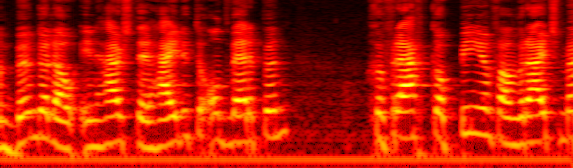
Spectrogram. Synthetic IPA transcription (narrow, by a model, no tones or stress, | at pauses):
ənbøŋɡəlowʔɪnɦœɥstɛrɦɛjdətəʔɔntʋɛrpən | χəvraːχtkopiənvɑnʋrœɥtsm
